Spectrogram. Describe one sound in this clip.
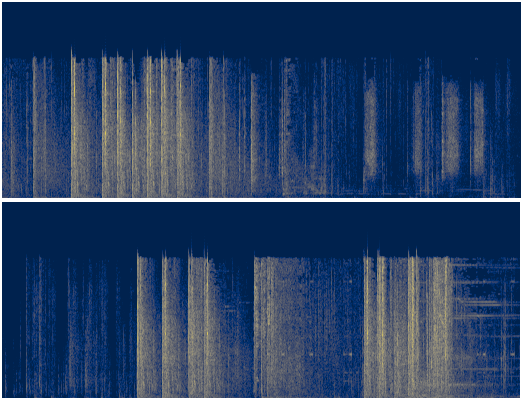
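A pistol fires rapid shots.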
